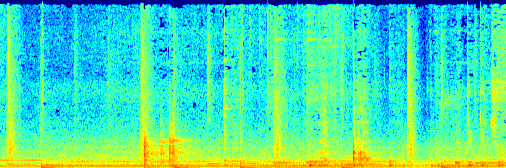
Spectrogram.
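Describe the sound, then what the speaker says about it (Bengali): Oats being stirred into fried chopped onions in a pan: soft scraping strokes of a spoon recur roughly every second over a low steady sizzle and hum, fairly quiet and close. "এটি কিছুক্ষণ নেড়ে নেব"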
